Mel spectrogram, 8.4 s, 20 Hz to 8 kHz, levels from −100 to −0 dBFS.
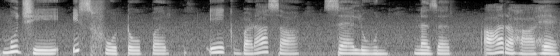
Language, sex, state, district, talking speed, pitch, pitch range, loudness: Hindi, female, Madhya Pradesh, Katni, 85 wpm, 175 Hz, 170-195 Hz, -16 LUFS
